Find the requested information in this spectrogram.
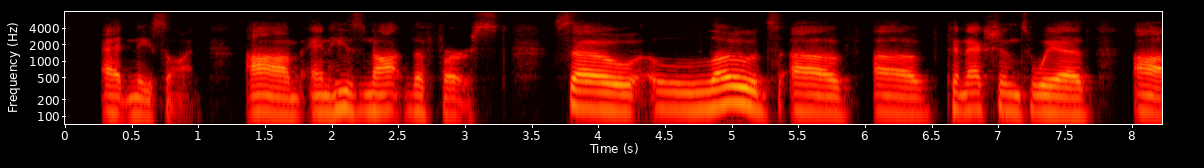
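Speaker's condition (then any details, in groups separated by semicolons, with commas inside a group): No condition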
